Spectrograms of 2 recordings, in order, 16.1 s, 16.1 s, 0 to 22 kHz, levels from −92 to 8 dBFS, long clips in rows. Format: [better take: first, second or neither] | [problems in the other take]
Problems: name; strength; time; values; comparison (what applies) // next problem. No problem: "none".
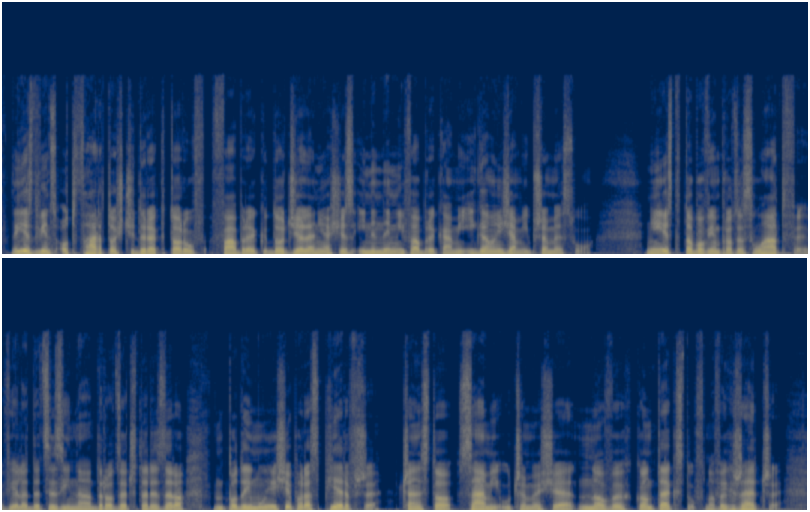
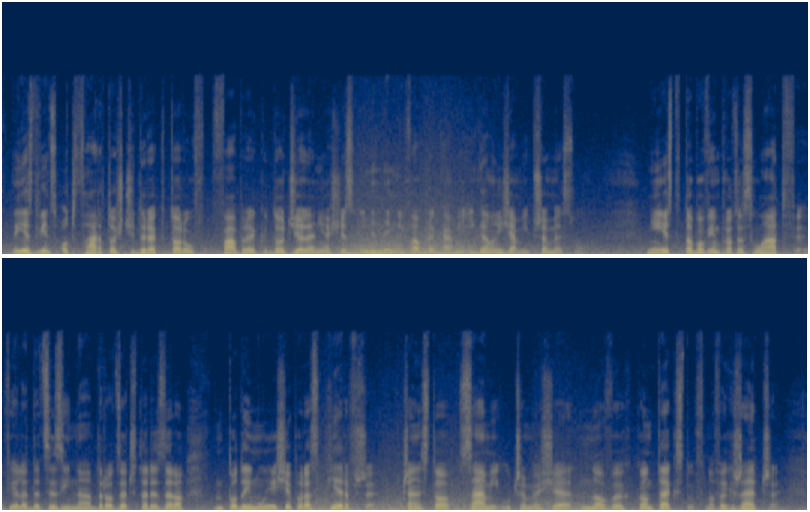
first | wind noise on the microphone; occasional gusts; 15 dB below the speech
